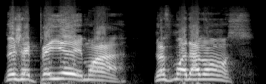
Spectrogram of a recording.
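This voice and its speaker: A man voicing a huge, unhinged bearded man who screams with a voice that cracks high. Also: slow pace, sharp tone, full character voice. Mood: raging.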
